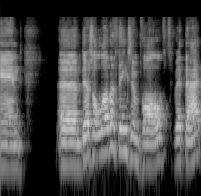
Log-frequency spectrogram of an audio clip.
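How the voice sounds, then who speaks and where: With a Dutch accent and ordinary pitch variation, the speaker moves at a fairly quick pace against a quiet background. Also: man. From Netherlands. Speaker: entrepreneur. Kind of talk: casual chat. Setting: video call.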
